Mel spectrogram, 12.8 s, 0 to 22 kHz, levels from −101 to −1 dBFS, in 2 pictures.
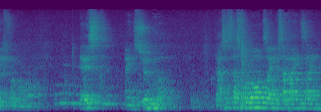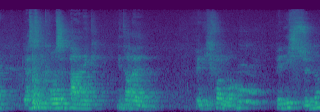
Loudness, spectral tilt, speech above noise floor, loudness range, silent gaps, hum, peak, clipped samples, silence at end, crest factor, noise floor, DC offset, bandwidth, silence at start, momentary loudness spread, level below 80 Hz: -40 LUFS; -4.5 dB/octave; 27 dB; 8 LU; none; none; -20 dBFS; under 0.1%; 0 s; 22 dB; -65 dBFS; under 0.1%; 15.5 kHz; 0 s; 20 LU; under -90 dBFS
